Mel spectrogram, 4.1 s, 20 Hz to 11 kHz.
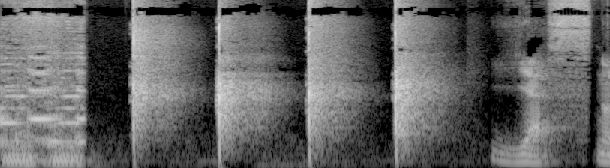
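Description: An electronic dance track with singing cuts off abruptly, then four sharp hand claps follow about 0.6 s apart. A man's voice starts near the end.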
